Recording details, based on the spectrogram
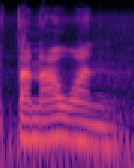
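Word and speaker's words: Tanauan: So left side daw tayo papuntang Tanawan sa Luzon. Ang bigkas niyan eh Tanawan. Tanawan, Batangas. Dito Tanawan daw.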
